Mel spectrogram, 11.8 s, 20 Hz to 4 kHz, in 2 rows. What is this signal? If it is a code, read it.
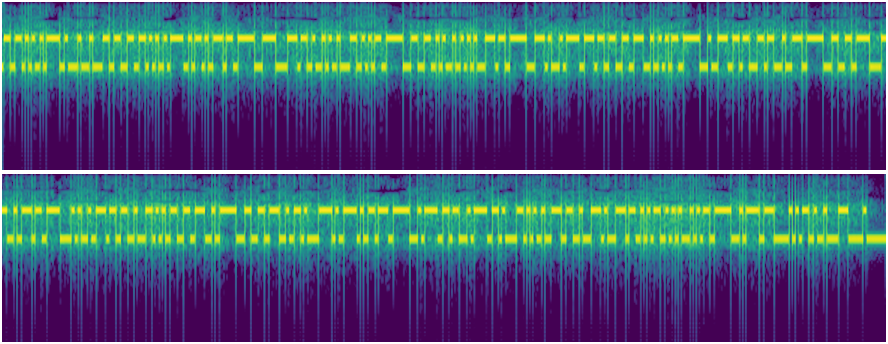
RTTY, about 45.45 baud. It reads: REQUIRED TO JUSTIFY THE INSTALLATION OF PRINTING TELEGRAPH SYSTEMS.
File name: fsk850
